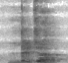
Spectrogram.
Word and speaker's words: ledger: Ledger is a part of secondary book. Ledger का spelling होता है LEDGR, ठीक है, याद रखना. D again is silent type only.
